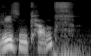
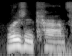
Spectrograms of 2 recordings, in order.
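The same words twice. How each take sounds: First: The name is said with German pronunciation. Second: The name is said with American pronunciation.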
